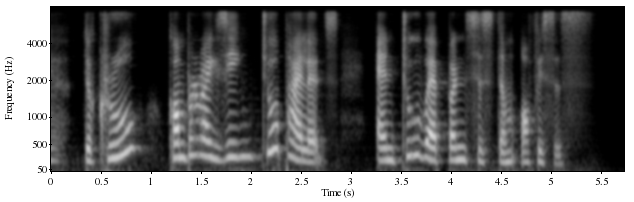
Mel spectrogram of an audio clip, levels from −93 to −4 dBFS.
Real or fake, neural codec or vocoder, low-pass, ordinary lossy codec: fake; codec, 16 kHz, about 1 kbps, DyCAST, with the encoder's durations; 7.2 kHz; none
